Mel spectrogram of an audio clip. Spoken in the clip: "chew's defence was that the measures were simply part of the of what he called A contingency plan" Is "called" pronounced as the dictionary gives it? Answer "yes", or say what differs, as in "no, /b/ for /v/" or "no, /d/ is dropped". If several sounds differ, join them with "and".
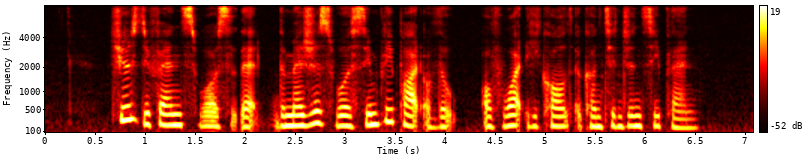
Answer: yes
